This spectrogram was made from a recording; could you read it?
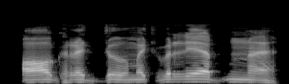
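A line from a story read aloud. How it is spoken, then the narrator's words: Hissing. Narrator (Russian): прошипел Шарль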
